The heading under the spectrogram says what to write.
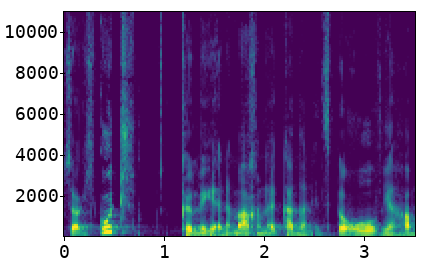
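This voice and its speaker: This is a man's voice. It has vocal fry. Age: 50s. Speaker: financial advisor. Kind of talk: educational talk to camera. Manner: formal.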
